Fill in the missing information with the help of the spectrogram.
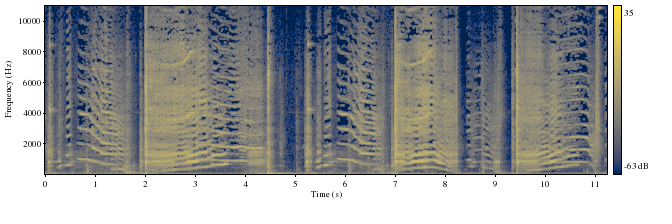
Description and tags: Groaning sound of my basement door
